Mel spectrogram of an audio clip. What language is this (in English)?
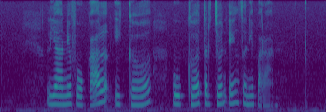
Javanese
